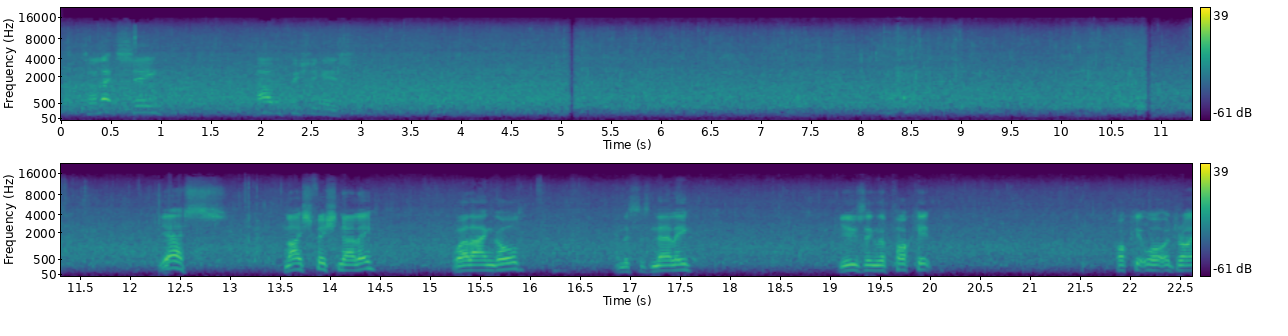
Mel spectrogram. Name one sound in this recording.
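A shallow river rushes and burbles over stones, outdoors.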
